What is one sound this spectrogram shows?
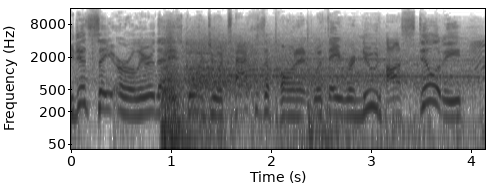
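A body thuds heavily onto a wrestling mat.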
